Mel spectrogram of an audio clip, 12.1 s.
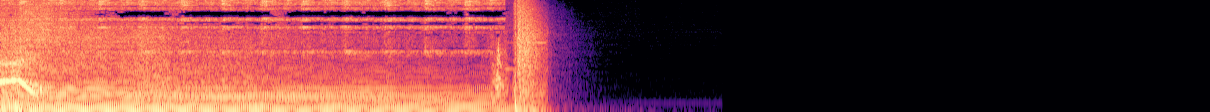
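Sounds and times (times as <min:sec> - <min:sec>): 
Christmas song: 0:00.0 - 0:05.0.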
